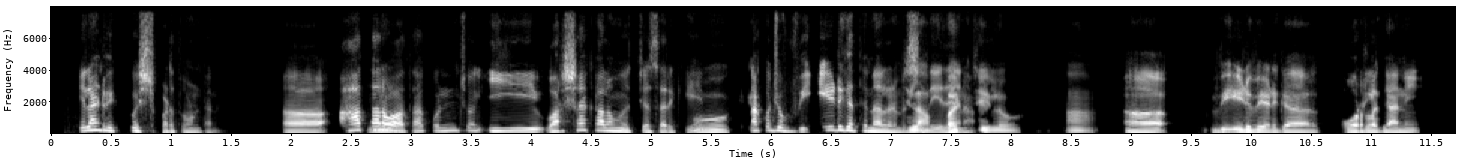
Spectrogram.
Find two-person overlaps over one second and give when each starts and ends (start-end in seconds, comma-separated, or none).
none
